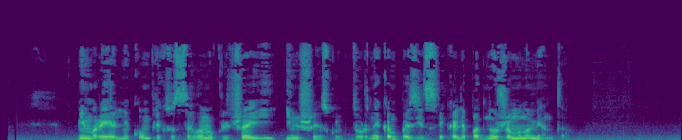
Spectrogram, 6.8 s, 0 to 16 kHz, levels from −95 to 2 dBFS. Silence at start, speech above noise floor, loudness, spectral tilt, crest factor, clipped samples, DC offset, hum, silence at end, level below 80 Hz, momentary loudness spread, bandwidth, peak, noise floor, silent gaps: 0.8 s; 32 dB; -27 LUFS; -4.5 dB/octave; 22 dB; under 0.1%; under 0.1%; none; 1.2 s; -74 dBFS; 11 LU; 11.5 kHz; -8 dBFS; -59 dBFS; none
